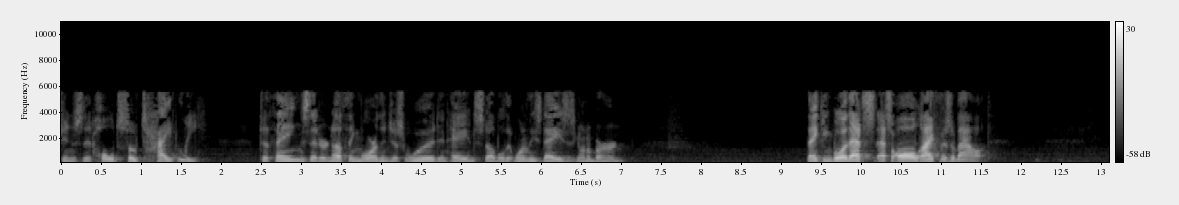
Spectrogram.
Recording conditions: large echoing room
